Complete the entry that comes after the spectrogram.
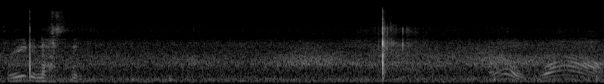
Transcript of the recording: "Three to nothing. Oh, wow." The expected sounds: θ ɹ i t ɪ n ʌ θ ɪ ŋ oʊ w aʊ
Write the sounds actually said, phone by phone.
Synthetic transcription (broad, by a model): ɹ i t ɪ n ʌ s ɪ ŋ oʊ w aʊ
